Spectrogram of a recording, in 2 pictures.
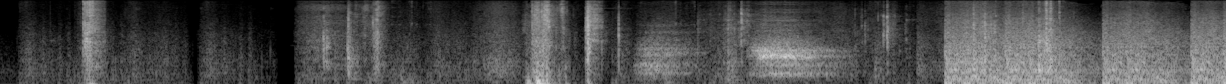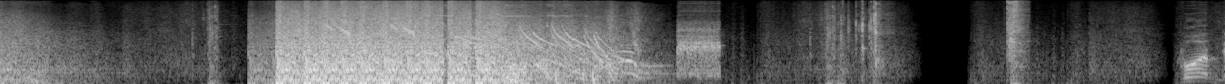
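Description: Bursts of rapid automatic gunfire, loud and close, mixed with single shots and clicky mechanical noises, with a sustained heavy barrage partway through.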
